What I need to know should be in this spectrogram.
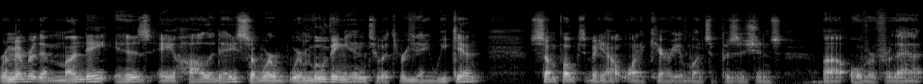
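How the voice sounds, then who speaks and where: Putting on a character voice, a man speaks raspily at a moderate pace in a fairly low pitch, his loudness swinging widely. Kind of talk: casual, conversational.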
